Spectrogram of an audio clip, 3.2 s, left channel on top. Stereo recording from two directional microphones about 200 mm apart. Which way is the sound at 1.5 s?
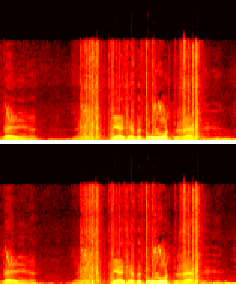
15° right (ahead or behind).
